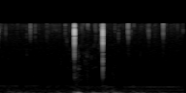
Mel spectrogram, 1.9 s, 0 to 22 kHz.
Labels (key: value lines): label: anthrophony, boat engine
recorder: SoundTrap 300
